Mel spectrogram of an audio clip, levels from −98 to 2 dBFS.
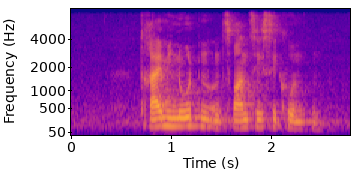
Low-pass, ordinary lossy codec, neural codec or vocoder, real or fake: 7.2 kHz; none; vocoder, 44.1 kHz, 128 mel bands every 512 samples, BigVGAN v2; fake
